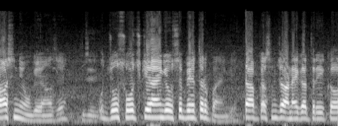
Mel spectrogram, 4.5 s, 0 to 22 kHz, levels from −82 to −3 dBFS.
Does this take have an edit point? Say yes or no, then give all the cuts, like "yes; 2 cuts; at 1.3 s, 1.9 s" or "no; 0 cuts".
yes; 1 cut; at 3.2 s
